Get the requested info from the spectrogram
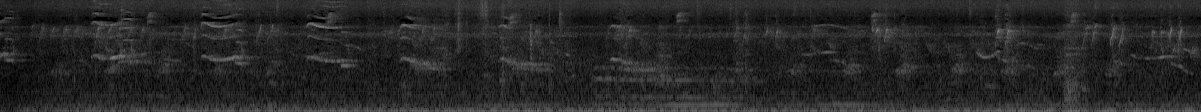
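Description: Birds chirping: short, high, hooked notes about once a second at first, then many smaller overlapping chirps, over a steady low hum.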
